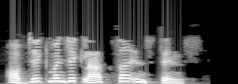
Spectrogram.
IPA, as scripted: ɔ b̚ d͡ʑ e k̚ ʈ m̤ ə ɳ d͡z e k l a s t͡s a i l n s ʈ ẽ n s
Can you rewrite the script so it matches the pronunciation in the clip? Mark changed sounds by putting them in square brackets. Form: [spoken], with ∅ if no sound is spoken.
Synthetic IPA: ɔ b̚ d͡ʑ e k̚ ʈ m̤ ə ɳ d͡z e k l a s t͡s a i [∅] n s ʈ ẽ n s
